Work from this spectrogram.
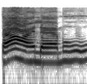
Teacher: তিন আলিফ টেনে পড়বো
